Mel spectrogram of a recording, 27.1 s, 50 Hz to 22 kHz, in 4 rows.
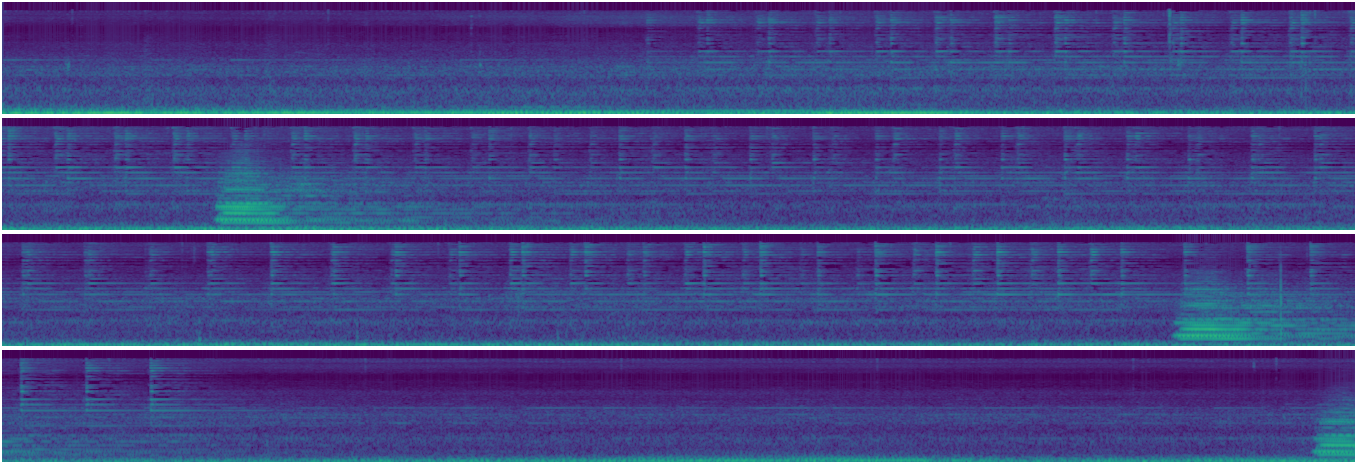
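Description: Approaching GE AC4400CW diesel locomotive: a low engine rumble throughout, heavier at the start and again near the end, with three short horn blasts, about eight seconds in, near twenty seconds, and at the very end. A fast, even ringing, like a grade-crossing bell, runs through much of the middle.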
